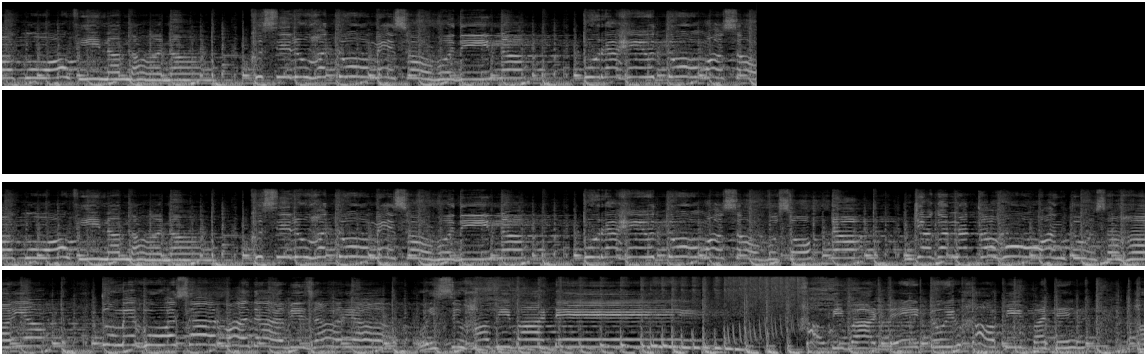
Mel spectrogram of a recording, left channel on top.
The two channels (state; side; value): drops out; left; at 7.6 s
